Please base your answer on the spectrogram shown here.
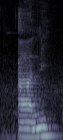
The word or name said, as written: Ani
